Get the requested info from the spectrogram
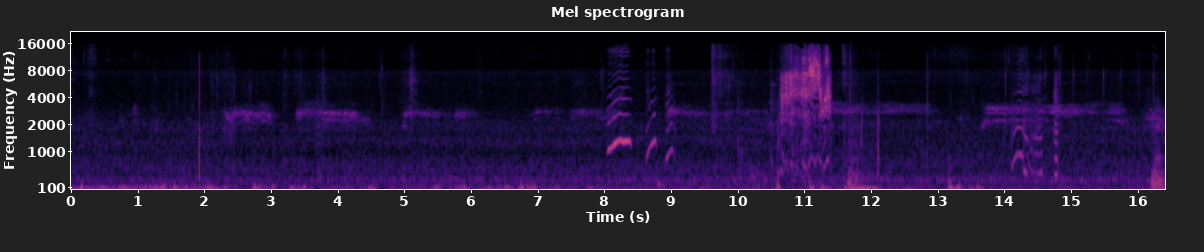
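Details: Baby monkey Lori crying loudly while being bathed: short high squeals sweeping upward in quick stacked runs, heard in bursts near the middle and end, over steady thin whistling tones, splashing noise and low background rumble.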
